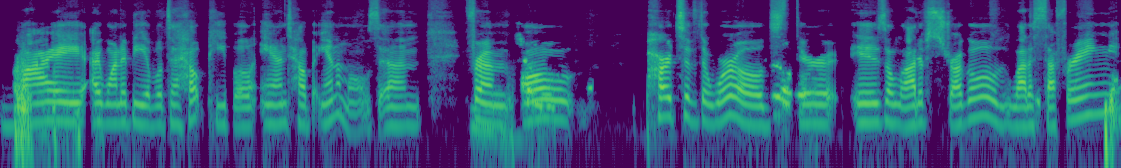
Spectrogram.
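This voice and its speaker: Joining an interview by remote call, a communications business founder who grew up speaking Russian chats casually, often using fillers and restarting her sentences. She has a lowish, bright voice with a forceful tone. The recording is dry and rough.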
